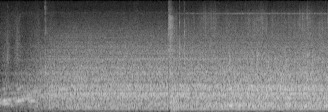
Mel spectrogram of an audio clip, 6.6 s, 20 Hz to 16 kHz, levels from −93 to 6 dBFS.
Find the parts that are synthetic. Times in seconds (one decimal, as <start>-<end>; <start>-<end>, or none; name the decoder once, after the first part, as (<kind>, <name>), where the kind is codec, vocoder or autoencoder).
none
